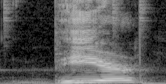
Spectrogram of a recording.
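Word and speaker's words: bier: what's the word uh beer b i e r I believe that's how you pronounce it beer and it means uh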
